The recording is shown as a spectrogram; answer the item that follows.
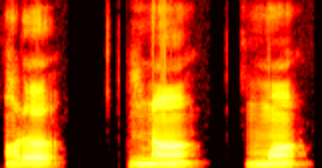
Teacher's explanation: नासकी यानी नाक से थोड़ी ध्वनि आती है। नासकी व्यंजन कहलाता है।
